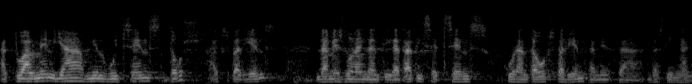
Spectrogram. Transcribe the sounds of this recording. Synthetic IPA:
ək̚t̪ualˠmẽnjamilˠβujt̪senzd̪ozəkspəðienz | d̪əmezd̪unaɲd̪ənt̪iɣət̪at̪isɛt̪senskuɾant̪əuəkspəðienzðəmezðəd̪əsiŋkaɲ

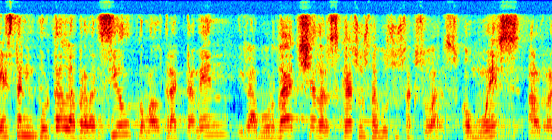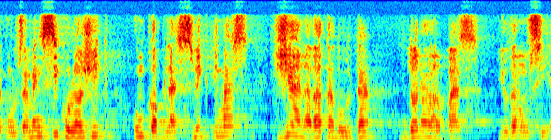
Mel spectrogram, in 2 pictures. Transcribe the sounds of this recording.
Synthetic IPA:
est̪animpuɾt̪anləpɾəβ̞ənsiokɔməlˠt̪ɾək̚t̪əmeniləβuɾðat͡ʃəðəlˠskazuzðəβ̞uzusːəksua̰lˠskɔmuezəlˠrəkulzəmensikulɔʒik | uŋkɔpləzβikt̪iməz | ʒaənəðat̪əðulˠt̪ə | d̪onənəlˠpaziuðənunsḭə̰

